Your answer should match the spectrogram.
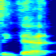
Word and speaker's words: Evett: I was using my middle name, which is Yvette. And it's not even spelled traditionally. It's spelled E-V-E-T-T, which is Evett to some people.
